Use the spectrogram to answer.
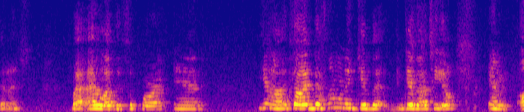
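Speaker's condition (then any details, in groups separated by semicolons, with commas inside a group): Spastic quadriplegic cerebral palsy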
